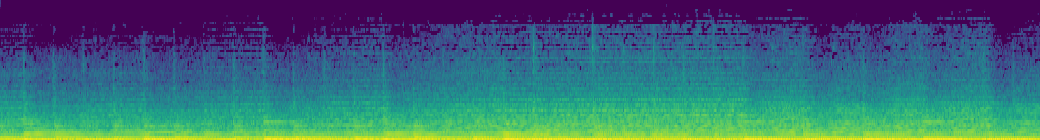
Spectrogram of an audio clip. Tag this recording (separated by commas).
Music, Tender music, Theme music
